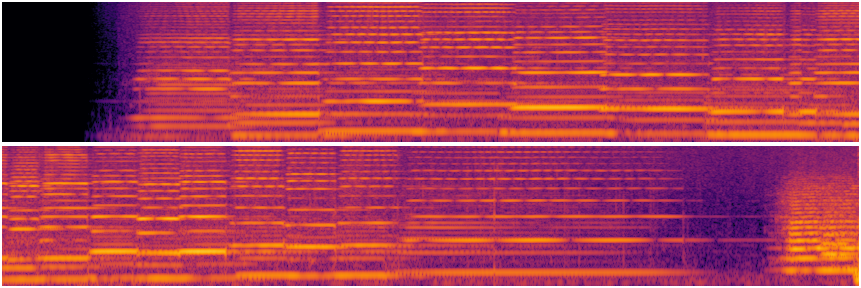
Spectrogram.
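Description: Accordion playing a solo melody over bass notes, the instrumental opening of a French chanson. It starts after half a second of silence and dies away near the end.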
